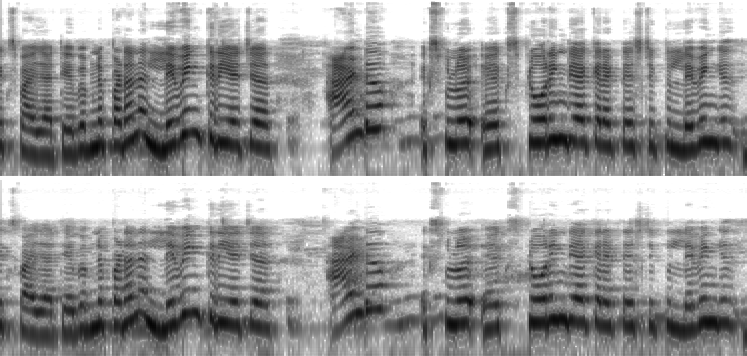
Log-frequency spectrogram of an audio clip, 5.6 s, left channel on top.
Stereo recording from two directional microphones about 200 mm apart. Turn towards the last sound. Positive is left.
turn(degrees=55)  # may be behind; listen again after turning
